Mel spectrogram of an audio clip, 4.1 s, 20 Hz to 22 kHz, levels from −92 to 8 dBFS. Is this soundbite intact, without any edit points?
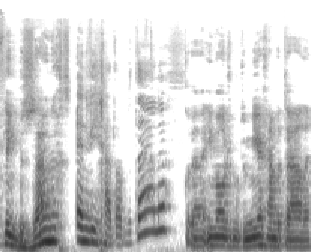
no; 2 cuts; at 0.9 s, 2.5 s

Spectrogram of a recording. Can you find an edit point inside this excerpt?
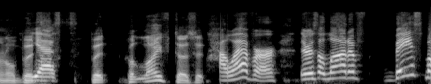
yes; 1 cut; at 2.1 s

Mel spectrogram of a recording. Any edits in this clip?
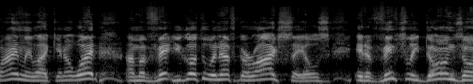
no; 0 cuts

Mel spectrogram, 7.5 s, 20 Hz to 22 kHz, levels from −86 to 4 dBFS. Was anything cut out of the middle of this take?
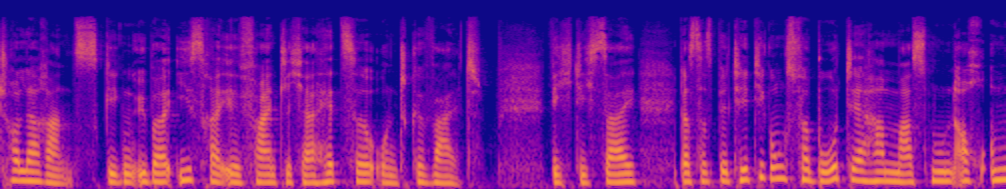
no; 0 cuts

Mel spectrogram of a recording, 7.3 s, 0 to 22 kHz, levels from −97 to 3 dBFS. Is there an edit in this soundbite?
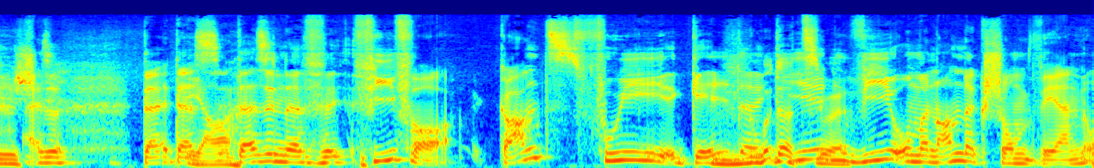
no; 0 cuts

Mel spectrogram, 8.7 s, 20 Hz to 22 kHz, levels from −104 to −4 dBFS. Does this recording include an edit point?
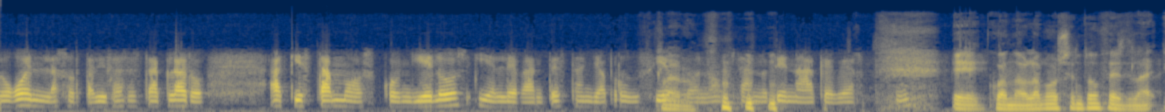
no; 0 cuts

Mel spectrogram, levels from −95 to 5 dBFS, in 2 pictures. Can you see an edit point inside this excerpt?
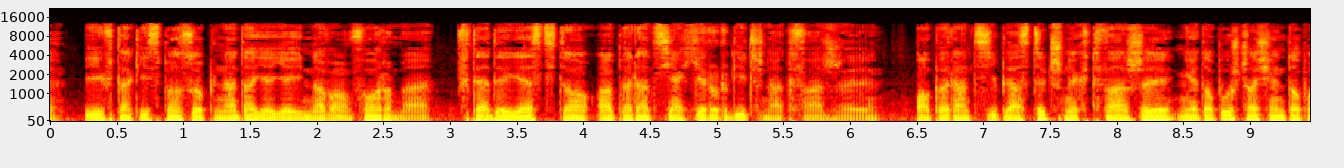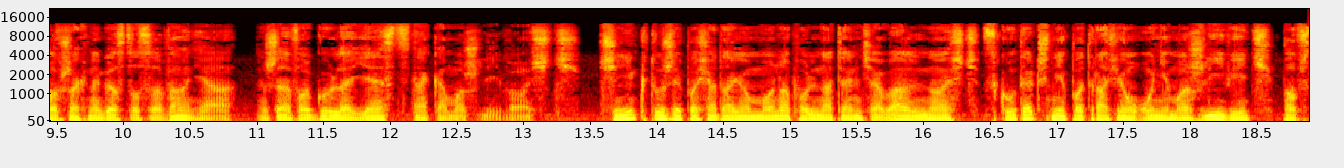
yes; 1 cut; at 11.0 s

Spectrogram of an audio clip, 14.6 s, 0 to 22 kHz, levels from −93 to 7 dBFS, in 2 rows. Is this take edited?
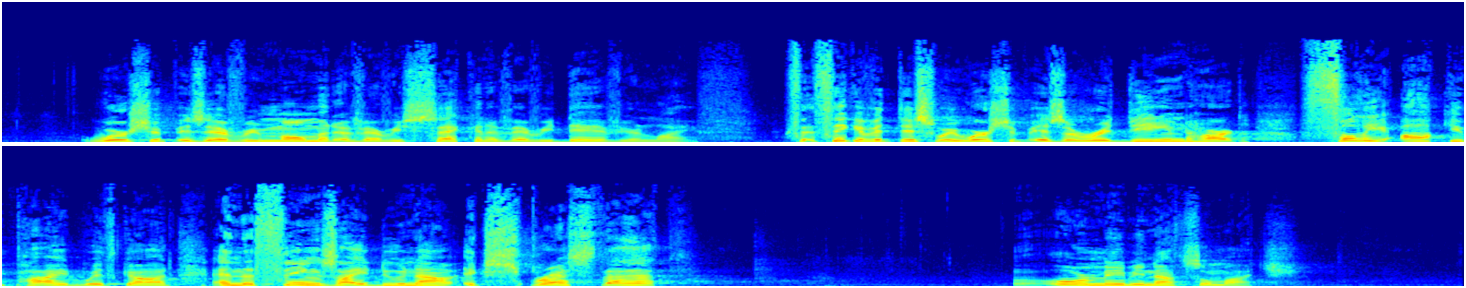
yes; 1 cut; at 3.9 s

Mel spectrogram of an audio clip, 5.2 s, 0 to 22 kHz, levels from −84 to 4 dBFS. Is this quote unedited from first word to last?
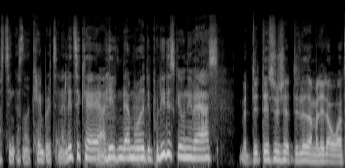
yes; 0 cuts

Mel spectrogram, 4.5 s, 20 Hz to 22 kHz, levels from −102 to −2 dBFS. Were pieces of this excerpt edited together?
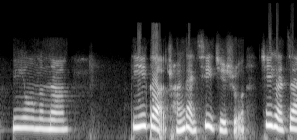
yes; 1 cut; at 1.8 s

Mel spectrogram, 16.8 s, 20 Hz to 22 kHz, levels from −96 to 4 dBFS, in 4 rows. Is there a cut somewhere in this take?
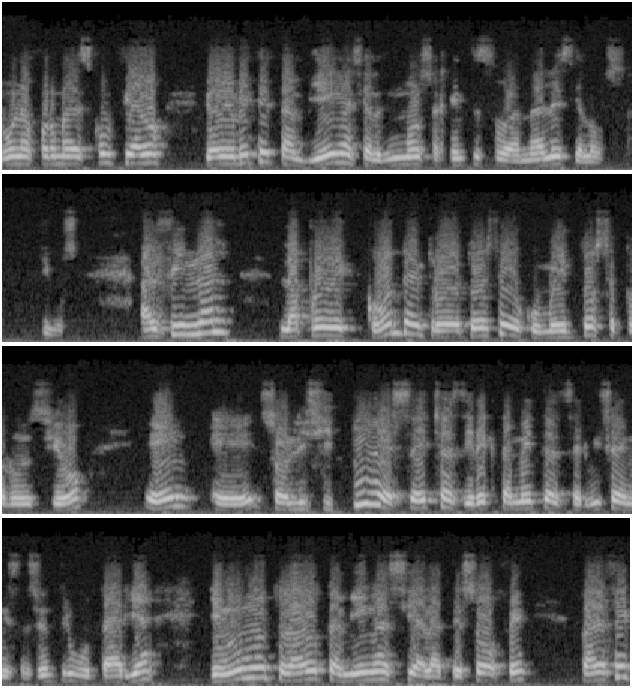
no; 0 cuts

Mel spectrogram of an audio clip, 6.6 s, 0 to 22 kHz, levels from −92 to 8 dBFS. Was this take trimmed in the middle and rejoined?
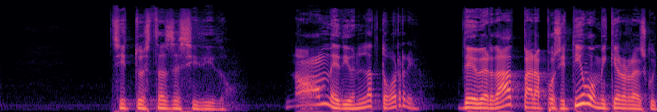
no; 0 cuts

